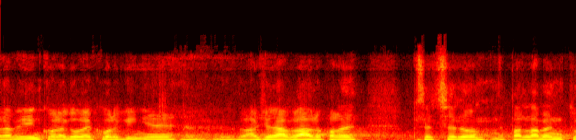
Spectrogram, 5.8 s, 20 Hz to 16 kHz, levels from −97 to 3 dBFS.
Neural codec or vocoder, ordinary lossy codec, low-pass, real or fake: none; Opus, 24 kbps; 9.9 kHz; real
